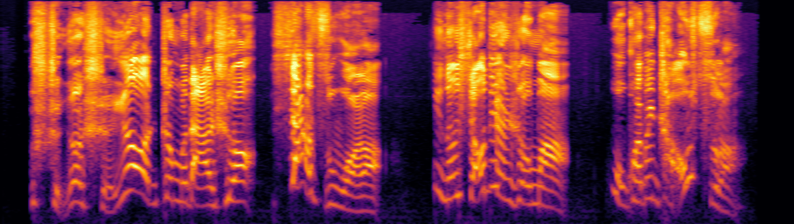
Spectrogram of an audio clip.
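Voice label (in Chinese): 女 儿童配音【男童】; 可爱; 垂耳兔弟弟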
